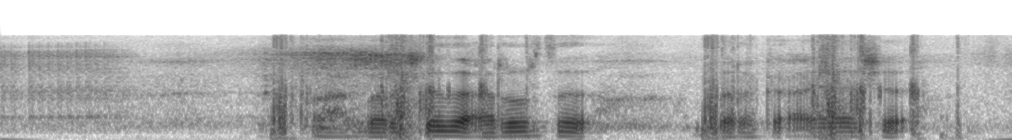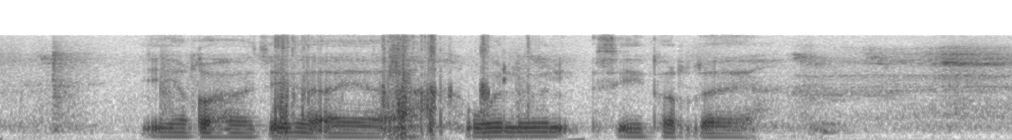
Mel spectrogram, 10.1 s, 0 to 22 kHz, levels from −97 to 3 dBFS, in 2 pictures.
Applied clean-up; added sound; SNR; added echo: none; Walk, footsteps; 4 dB; none.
